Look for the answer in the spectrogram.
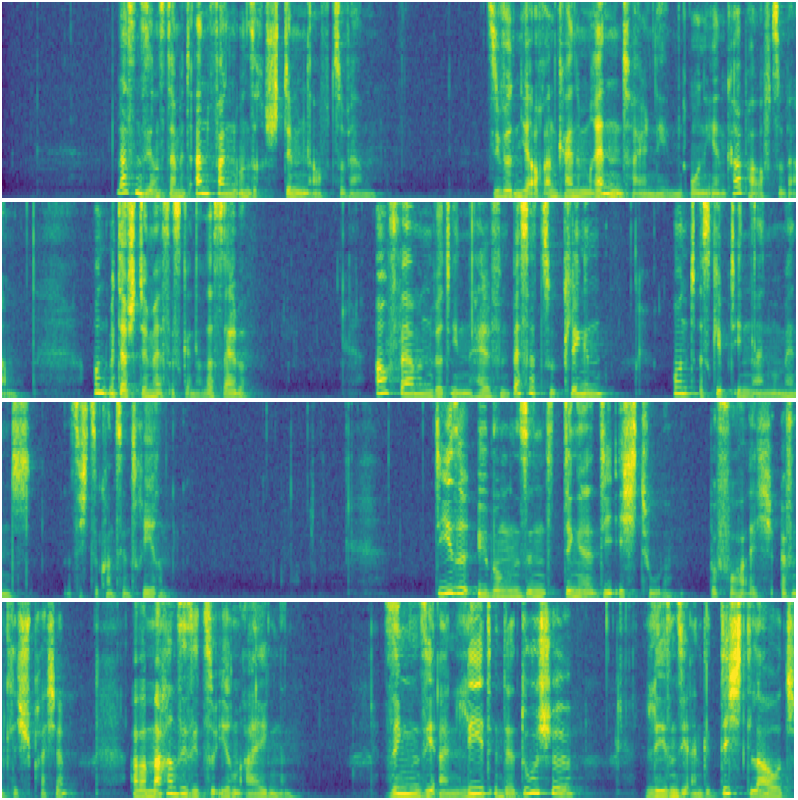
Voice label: Voice Training German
